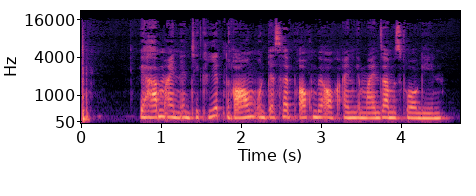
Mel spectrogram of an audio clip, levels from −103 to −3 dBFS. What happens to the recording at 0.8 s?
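Nothing goes wrong at 0.8 s: the audio is intact there, with no dropout, click, distortion or other fault.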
